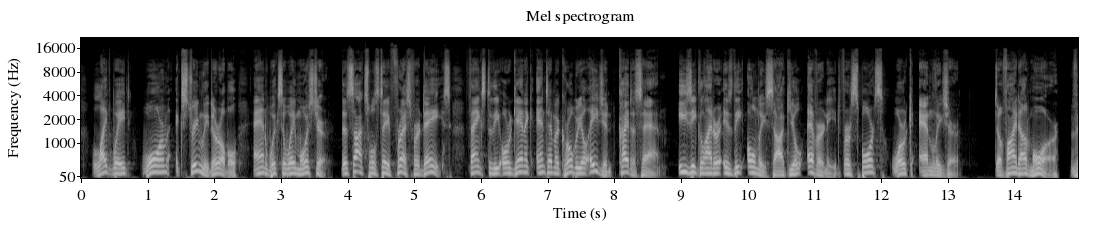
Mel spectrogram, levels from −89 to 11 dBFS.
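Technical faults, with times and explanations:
No technical faults are audible.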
